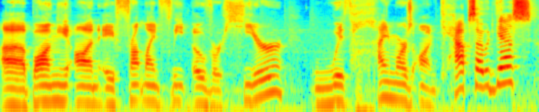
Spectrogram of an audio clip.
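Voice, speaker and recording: A man's voice: medium pitch, lively intonation, unhurried, fairly bright tone. Man casting a strategy game tournament. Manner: chatty, filler-heavy play-by-play with frequent "uh" and "um". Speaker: tournament caster. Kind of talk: live-streamed esports commentary.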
